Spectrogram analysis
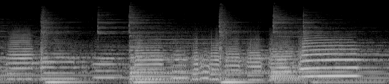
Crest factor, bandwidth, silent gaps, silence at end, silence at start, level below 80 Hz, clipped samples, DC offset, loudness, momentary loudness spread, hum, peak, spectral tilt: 16 dB; 15.5 kHz; none; 0 s; 0 s; -48 dBFS; under 0.1%; under 0.1%; -20 LUFS; 9 LU; none; -4 dBFS; -6.5 dB/octave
